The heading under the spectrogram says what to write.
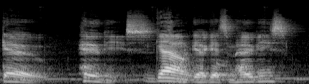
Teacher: Now another thing that starts to happen as we get down towards Philly is that the goat diphthong starts to move forwards in the mouth.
